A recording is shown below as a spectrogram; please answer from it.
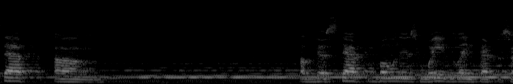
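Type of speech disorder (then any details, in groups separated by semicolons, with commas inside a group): None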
